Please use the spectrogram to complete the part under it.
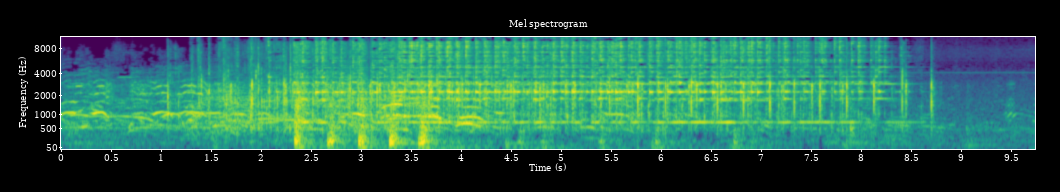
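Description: A crowd cheers and claps loudly, then stops.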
